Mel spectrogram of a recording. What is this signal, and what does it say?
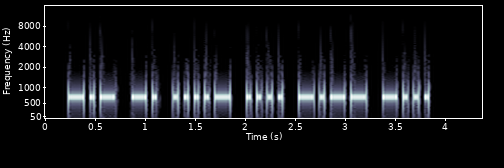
Morse code, heard as a keyed tone, about 23 wpm, 700 Hz. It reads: KN4HYB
